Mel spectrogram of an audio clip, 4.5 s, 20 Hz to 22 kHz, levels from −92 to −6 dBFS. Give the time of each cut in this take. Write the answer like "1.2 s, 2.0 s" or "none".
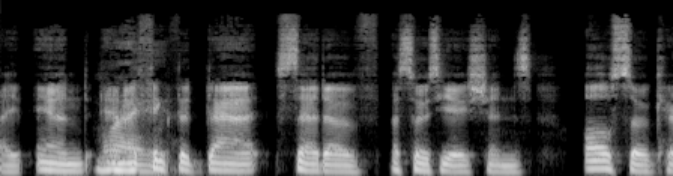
none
